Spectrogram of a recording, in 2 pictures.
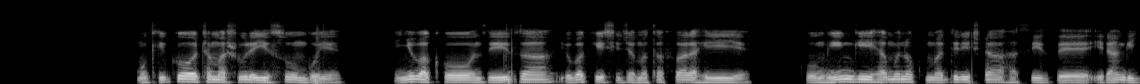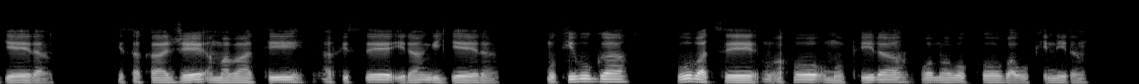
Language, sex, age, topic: Rundi, female, 36-49, education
